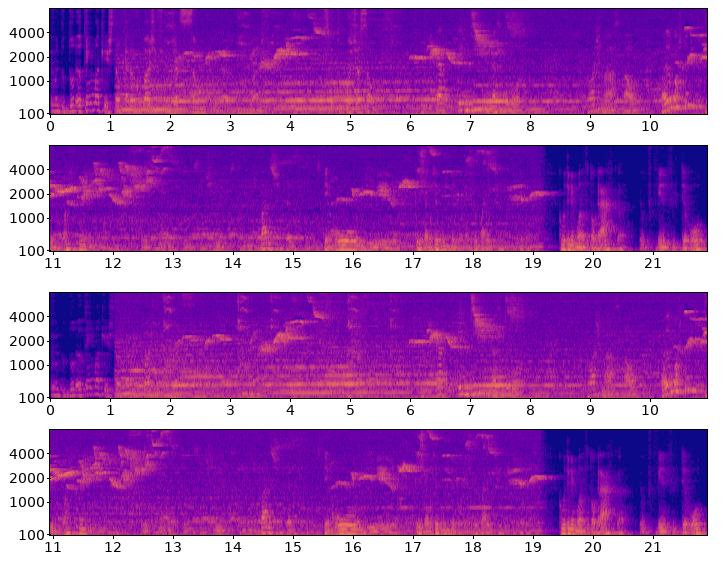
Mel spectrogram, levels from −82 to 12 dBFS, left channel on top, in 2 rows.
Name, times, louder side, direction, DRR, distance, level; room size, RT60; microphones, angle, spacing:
voice 1, 0.0-5.7 9.1-9.6, left 5 dB, 85° left, 10 dB, 0.4 m, -36 dB
sound 1, 1.1-19.1, equal, 35° right, 0.7 m, -31 dB
sound 2, 1.9-4.2 4.5-6.4, right 2 dB, 75° right, 0.4 m, -34 dB
voice 2, 3.1-3.6 6.2-8.3 8.9-9.8 10.2-12.2 12.4-19.0 19.4-21.8, equal, 5° left, 4 dB, 0.5 m, -31 dB
4.0 x 3.2 x 3.9 m, 0.67 s
head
